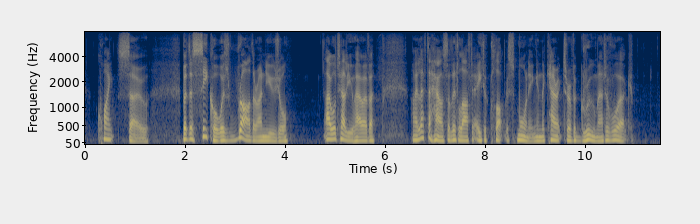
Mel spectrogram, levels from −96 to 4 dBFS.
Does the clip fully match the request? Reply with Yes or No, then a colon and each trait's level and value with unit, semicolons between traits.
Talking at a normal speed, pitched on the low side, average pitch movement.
Yes: average, 170 wpm; low, 105 Hz; average, 3.5 semitones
